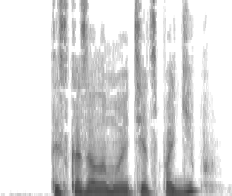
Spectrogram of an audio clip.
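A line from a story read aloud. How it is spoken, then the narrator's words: Sighing. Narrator (Russian): вздохнула Генриетта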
